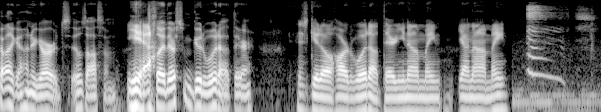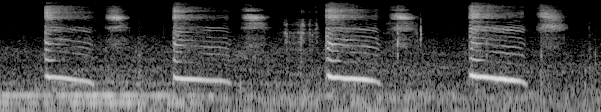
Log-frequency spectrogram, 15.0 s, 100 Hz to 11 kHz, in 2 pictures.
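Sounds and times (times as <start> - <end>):
speech: 0.0 - 6.7
low steady hum: 5.1 - 15.0
turtles mating with groaning calls: 6.6 - 14.7.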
